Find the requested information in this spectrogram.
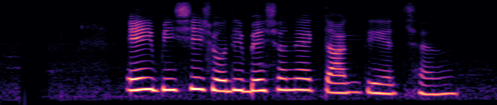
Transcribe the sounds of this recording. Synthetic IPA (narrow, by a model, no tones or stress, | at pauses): ejbiʃeʃod̪ʱibeʃoneɾʈak̚d̪ijet͡ɕʰen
